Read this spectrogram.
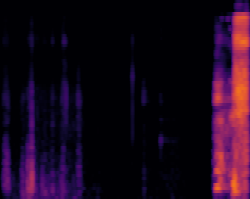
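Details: Sneezes after a sneezing spray: faint, sharp lead-in sounds, then one loud, explosive sneeze at the end.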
